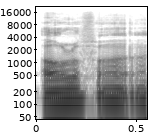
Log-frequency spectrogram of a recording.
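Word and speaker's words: Olyphant: Oliphant.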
